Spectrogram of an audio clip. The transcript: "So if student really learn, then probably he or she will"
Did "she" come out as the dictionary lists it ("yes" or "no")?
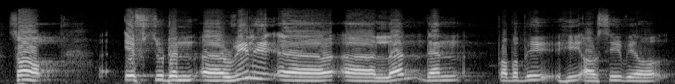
no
